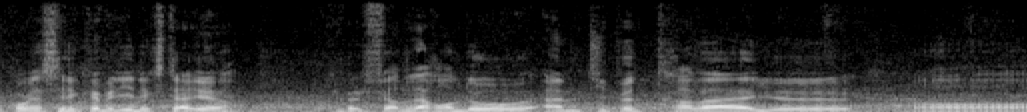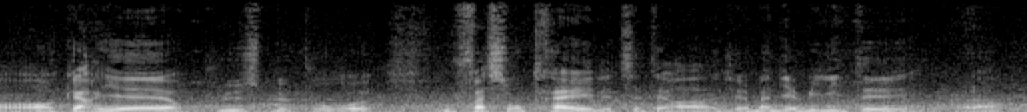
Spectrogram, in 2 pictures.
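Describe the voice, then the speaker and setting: Amid noticeable background noise and audible room echo, a man with a very deep, low voice talks at a moderate pace with ordinary pitch variation. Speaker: horse breeder. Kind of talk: interview. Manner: halting, many fillers.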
